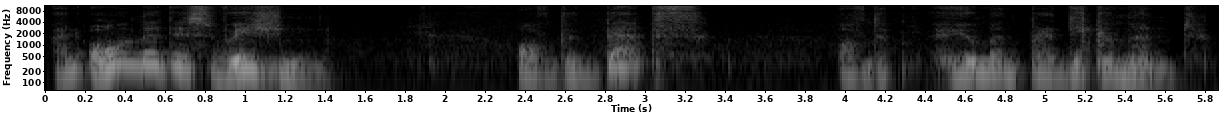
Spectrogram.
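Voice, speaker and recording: A Buddhist monk from the Czech Republic, speaking with a Czech accent in a reflective dharma talk, halting and searching for words with frequent soft laughs. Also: male voice, a little high, very animated, husky.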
